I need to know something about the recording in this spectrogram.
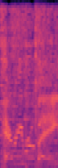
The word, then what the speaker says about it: Paris-Roubaix: The world's best cyclists combat the cobblestones of Paris-Roubaix, a demanding one-day trek.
